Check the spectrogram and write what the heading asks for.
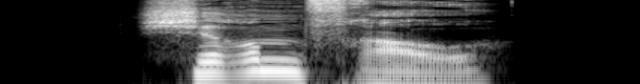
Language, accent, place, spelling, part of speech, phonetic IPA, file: German, Germany, Berlin, Schirmfrau, noun, [ˈʃɪʁmˌfʁaʊ̯], De-Schirmfrau.ogg
- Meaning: female equivalent of Schirmherr: female patron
